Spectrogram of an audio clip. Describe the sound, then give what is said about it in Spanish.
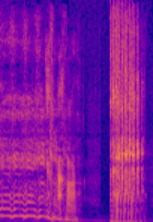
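A person imitates a mare's whinny with a wavering, descending vocal neigh, followed after a short pause by a harsh, breathy snort-like burst, loud. “Anyway, imagínate tú que hay una yegua afuera y tú dices a un caballo y ella te haga.”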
